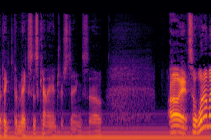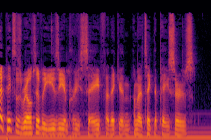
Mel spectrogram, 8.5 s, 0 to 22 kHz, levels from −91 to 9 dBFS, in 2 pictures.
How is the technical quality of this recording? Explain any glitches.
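The recording has one clear problem: a mains hum running under the speech from start to finish. It's a steady low drone sitting at 50 Hz, and it's fairly prominent, only around 15 dB below the speech itself, so you'll notice it in the pauses and even underneath the talking. The mechanism is power-line interference leaking into the signal path, typically from a ground loop between connected gear or a transformer sitting close to a cable or the mic. That puts the hum at the mains frequency, heard as a steady, buzzy tone.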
